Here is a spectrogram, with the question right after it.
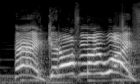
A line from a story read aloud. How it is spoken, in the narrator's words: he shouts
